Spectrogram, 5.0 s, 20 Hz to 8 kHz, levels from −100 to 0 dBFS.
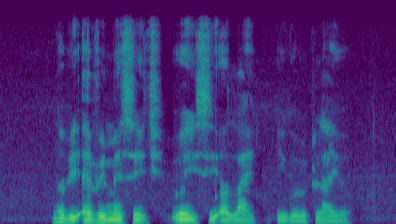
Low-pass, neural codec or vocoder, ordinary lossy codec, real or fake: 7.2 kHz; none; none; real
